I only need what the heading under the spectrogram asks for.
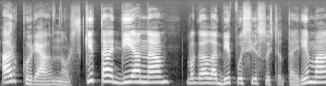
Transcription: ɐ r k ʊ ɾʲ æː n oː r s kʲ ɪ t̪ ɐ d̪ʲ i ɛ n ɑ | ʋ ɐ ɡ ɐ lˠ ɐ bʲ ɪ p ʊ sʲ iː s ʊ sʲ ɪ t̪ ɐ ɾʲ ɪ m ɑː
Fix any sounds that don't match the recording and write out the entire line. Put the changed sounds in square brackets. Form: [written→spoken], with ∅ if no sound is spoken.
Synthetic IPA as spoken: ɐ r k ʊ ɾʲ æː n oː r s kʲ ɪ t̪ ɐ d̪ʲ i ɛ n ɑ | ʋ ɐ ɡ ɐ lˠ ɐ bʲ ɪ p ʊ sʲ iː s ʊ sʲ ɪ t̪ ɐ ɾʲ ɪ m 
